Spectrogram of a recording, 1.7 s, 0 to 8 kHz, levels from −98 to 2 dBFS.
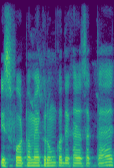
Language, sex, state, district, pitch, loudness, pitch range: Hindi, male, Jharkhand, Garhwa, 130 Hz, -18 LUFS, 125-135 Hz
